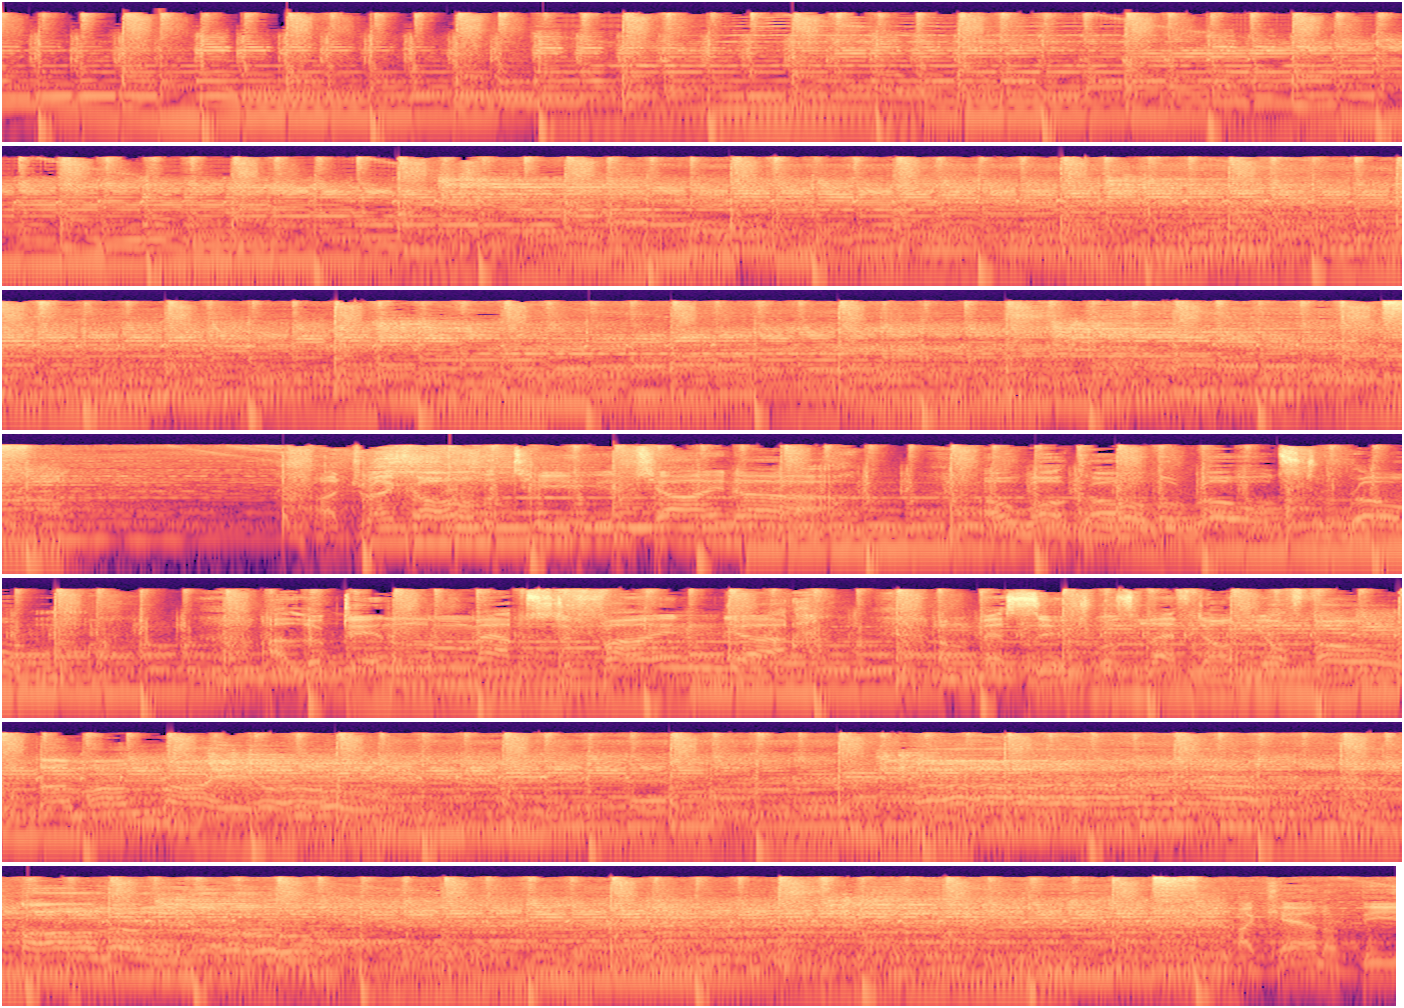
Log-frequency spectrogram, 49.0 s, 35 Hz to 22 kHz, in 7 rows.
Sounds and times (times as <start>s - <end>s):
Music: 0.0s - 48.9s
Male singing: 22.6s - 28.3s, 29.3s - 37.1s, 39.5s - 43.8s, 48.2s - 48.9s.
